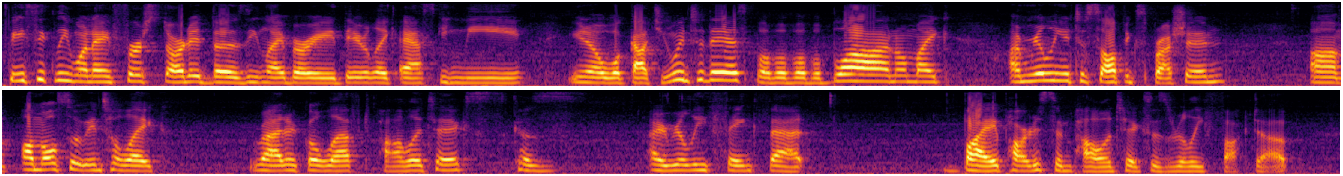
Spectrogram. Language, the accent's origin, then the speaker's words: English; New York City, New York, United States; Well, it's interesting, because I'm from New York City, and I've been really interested in, like, punk and, like, self-publishing at a very young age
